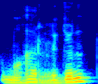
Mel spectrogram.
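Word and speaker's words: مهرّج: C'est avec un ra avec un shadda et un trait en bas.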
